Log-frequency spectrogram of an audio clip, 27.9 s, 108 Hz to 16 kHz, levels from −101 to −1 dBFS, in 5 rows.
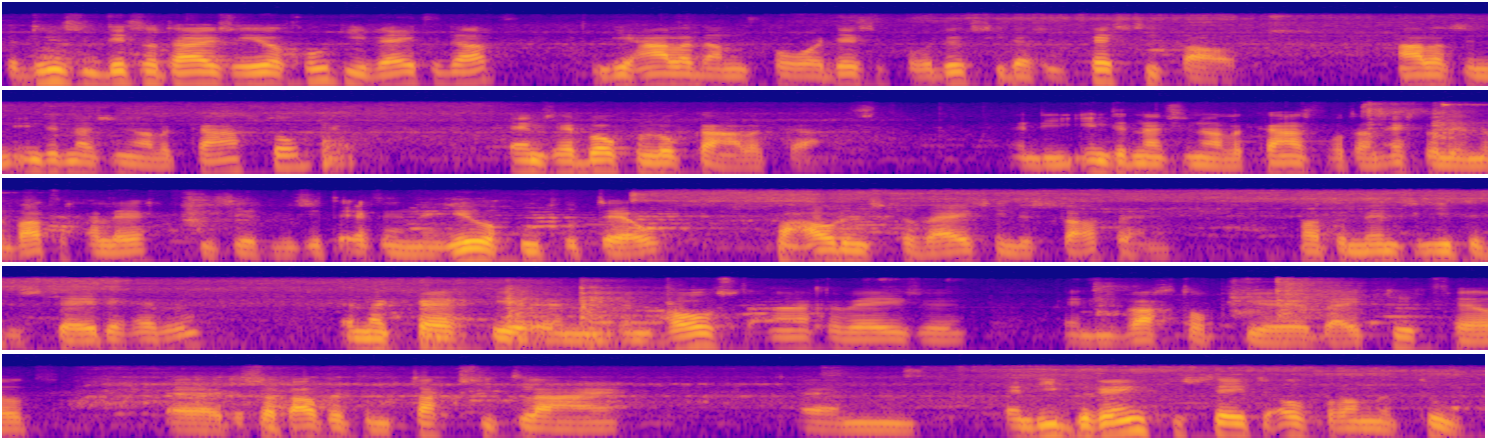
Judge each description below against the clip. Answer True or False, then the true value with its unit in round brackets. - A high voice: False (105 Hz)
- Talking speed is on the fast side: True (210 wpm)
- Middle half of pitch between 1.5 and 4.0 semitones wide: True (3.6 semitones)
